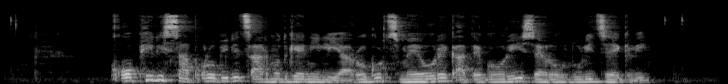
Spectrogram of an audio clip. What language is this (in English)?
Georgian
